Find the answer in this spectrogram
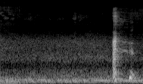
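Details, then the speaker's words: Allergy sneeze: a single sharp, explosive burst through the mouth, sneezed through the mouth to avoid repeated nasal sneezing, over room noise. "I I sneeze through my mouth because if I sneeze if I sneeze through my nose, I'm going to keep sneezing."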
